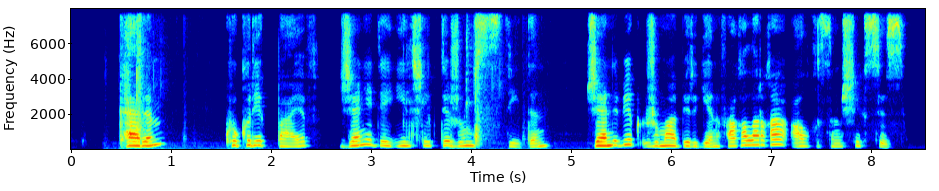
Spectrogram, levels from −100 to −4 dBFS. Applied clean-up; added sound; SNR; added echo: neural mask model RNNoise.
